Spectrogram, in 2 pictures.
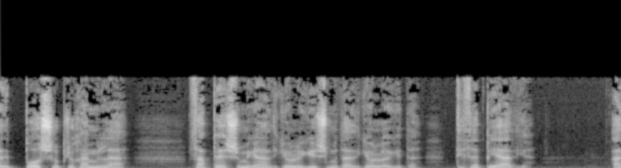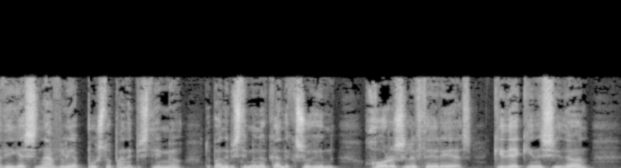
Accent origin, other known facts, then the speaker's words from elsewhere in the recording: Evosmos, Central Macedonia, Greece; Εγώ μεγάλωσα στον Εύωσμο που είναι δυτικά, για ποιο δεν ξέρει, συνορεύει με την Ηλιούπολη και τη Σταυρούπολη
